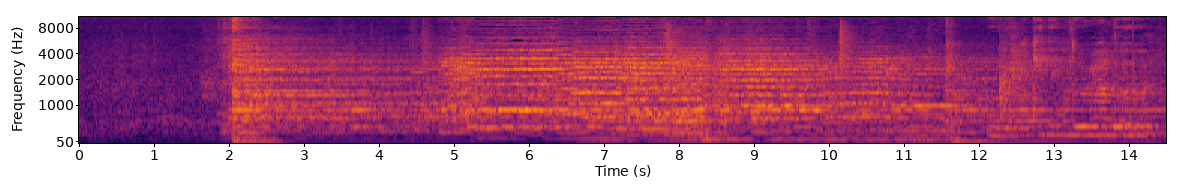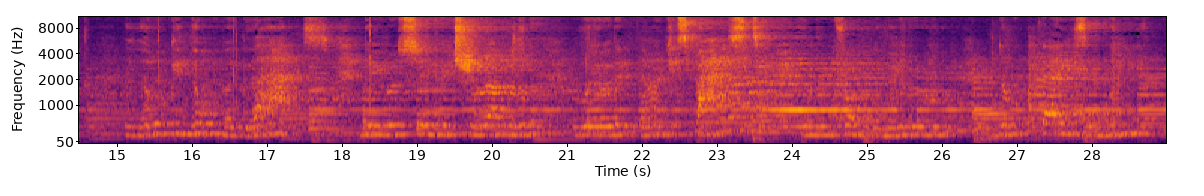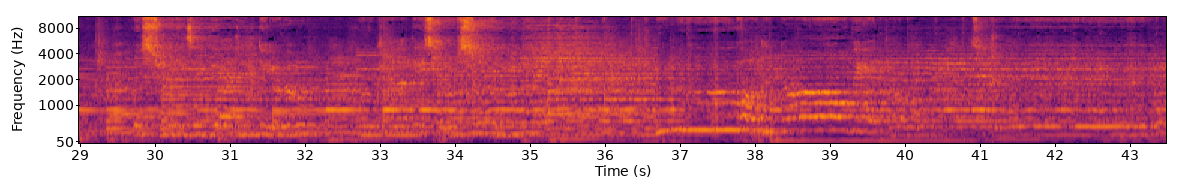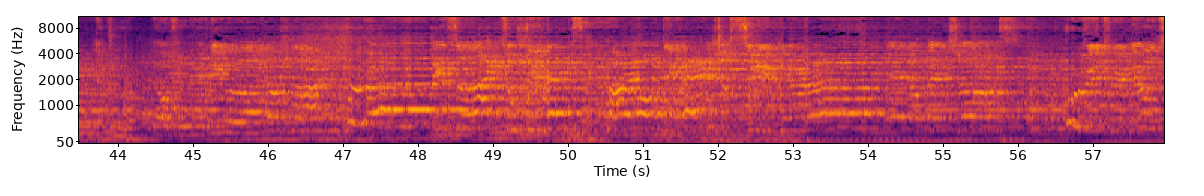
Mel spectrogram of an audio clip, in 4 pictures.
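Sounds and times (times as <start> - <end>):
instrumental accompaniment: 1.6 - 57.9
woman singing pop song: 12.1 - 35.9, 36.6 - 57.9.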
